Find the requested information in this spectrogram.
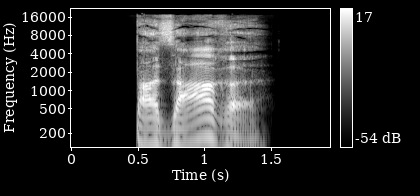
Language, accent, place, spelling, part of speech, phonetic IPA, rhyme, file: German, Germany, Berlin, Basare, noun, [baˈzaːʁə], -aːʁə, De-Basare.ogg
- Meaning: nominative/accusative/genitive plural of Basar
